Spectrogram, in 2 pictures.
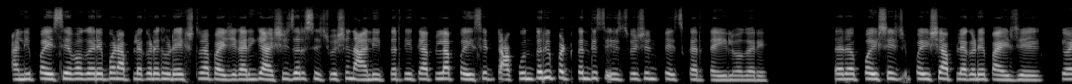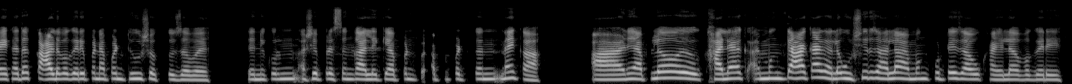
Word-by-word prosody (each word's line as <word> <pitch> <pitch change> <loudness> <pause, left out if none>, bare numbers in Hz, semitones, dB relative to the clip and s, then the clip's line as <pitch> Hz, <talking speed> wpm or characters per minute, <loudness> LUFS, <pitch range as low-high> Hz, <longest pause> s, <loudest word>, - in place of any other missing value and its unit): आणि 235 +1 +1
पैसे 260 0 +4
वगैरे 255 0 +1
पण 270 -1 +2
आपल्याकडे 250 +1 0
थोडे 250 -2 +2
एक्स्ट्रा 260 +3 -1
पाहिजे. 230 -2 +1
कारण 235 0 +2
की 260 - +2
अशी 230 +2 +2
जर 265 +2 +2
सिच्युएशन 245 +2 -2
आली, 220 +1 +2
तर 240 - -3
तिथे 250 0 -2
आपल्याला 260 +2 +3
पैसे 240 +2 +1
टाकून 230 +3 0
तरी 295 +2 +5
पटकन 275 -1 0
ती 280 - -1
सिच्युएशन 250 +1 -3
फेस 235 -4 -3
करता 215 -2 -3
येईल 205 0 -1
वगैरे. 200 -1 -3 0.7
तर 245 0 +2
पैसे 260 +1 +3 0.2
पैसे 250 0 +3
आपल्याकडे 235 -1 +1
पाहिजे 215 -2 +1
किंवा 245 +5 -4
एखादा 250 +2 0
कार्ड 245 +1 +4
वगैरे 255 0 0
पण 265 -1 -1
आपण 250 +1 -2
ठेवू 260 +2 0
शकतो 235 -3 -5
जवळ. 210 -1 -2 0.4
जेणेकरून 245 +3 -3
असे 260 +2 -1
प्रसंग 250 0 -4
आले, 235 -1 +3
की - - -1
आपण 235 +1 -3 0.2
आप 230 -3 -14
पटकन 250 +2 -4
नाही 285 +2 +3
का? 210 -4 0 0.5
आणि 225 +2 +3
आपलं 275 +1 +2
खाण्या 255 +3 +4 0.2
मग 275 +1 +2
त्या 285 -1 +7
काय 320 0 +5
झालं 270 -3 +1
उशीर 275 +3 -1
झाला 270 -1 +2
मग 260 +1 -1
कुठे 275 +1 -1
जाऊ 240 -2 +1
खायला 225 0 -2
वगैरे? 220 0 -5
245 Hz, 180 wpm, -23 LUFS, 230-260 Hz, 0.7 s, त्या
